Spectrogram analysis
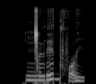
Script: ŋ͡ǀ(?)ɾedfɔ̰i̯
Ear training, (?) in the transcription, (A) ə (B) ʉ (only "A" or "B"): B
